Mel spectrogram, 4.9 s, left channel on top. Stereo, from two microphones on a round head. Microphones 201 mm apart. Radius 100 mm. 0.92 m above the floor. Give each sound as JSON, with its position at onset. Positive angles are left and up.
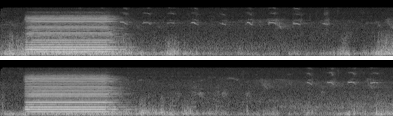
{"t": 0.3, "sound": "a buzzer", "side_deg": -65, "distance_m": 3.5}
